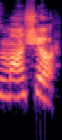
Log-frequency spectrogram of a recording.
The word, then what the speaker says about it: monsieur: So monsieur, you can call, I think its pronunciation is monsieur. Monsieur became sir and madame, which were being used by the France people during those days.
